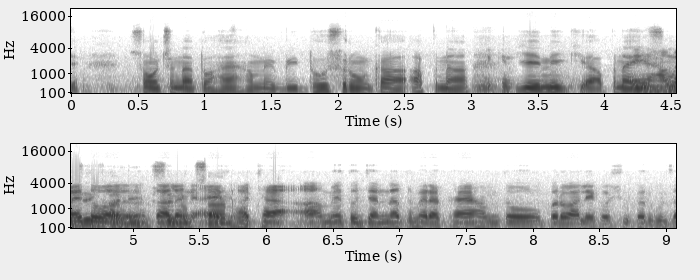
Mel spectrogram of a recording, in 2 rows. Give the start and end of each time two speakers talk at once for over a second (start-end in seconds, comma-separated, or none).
4.2-5.8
